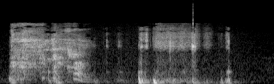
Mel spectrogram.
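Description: A harsh, wet coughing fit, loud, with a long rough burst followed by a few shorter hacking coughs and a throaty clearing at the end, no talking.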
